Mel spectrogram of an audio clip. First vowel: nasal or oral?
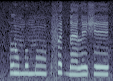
nasal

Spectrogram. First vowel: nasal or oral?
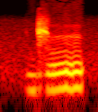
oral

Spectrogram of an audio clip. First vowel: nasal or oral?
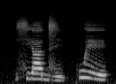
oral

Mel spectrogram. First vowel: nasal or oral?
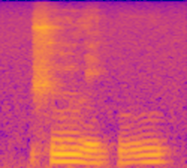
nasal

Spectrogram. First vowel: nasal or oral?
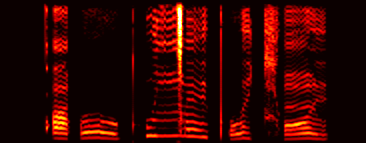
nasal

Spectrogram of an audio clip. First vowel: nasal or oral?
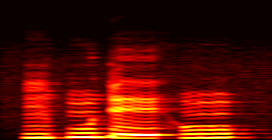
nasal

